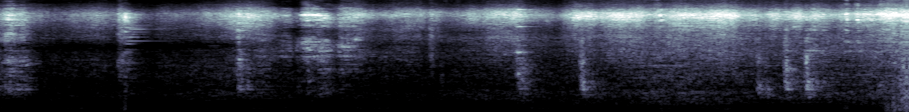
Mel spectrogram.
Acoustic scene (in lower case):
kitchen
